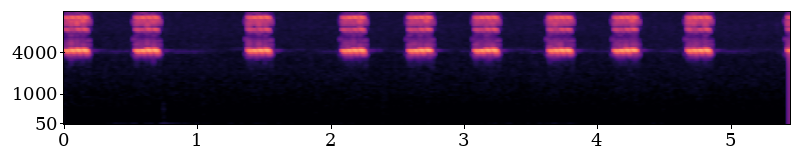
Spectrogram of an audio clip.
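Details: Short bright cricket chirps repeating about twice a second, each a buzzy pulsed burst, with small uneven gaps between them and nothing else audible.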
